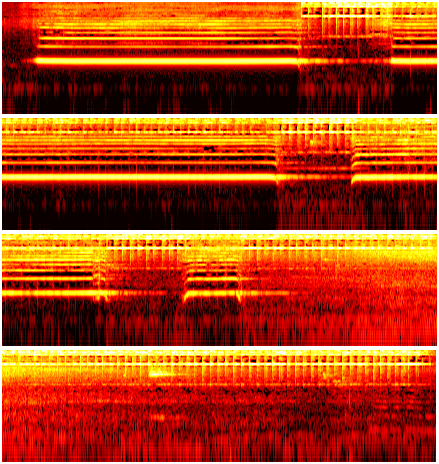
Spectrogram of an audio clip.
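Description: A conch shell (shankha) blown in four steady blasts, the first three long and the last short, each sagging in pitch as it dies away, while a brass puja hand bell rings rapidly and continuously from a few seconds in.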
